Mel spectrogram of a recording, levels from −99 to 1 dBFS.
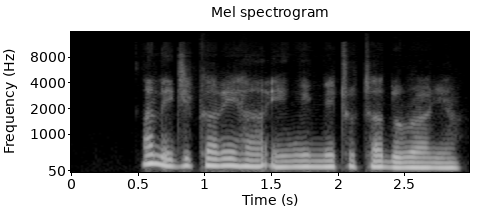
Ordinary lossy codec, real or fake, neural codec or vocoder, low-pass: Opus, 16 kbps; fake; autoencoder, 48 kHz, 32 numbers a frame, DAC-VAE, trained on Japanese speech; 14.4 kHz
